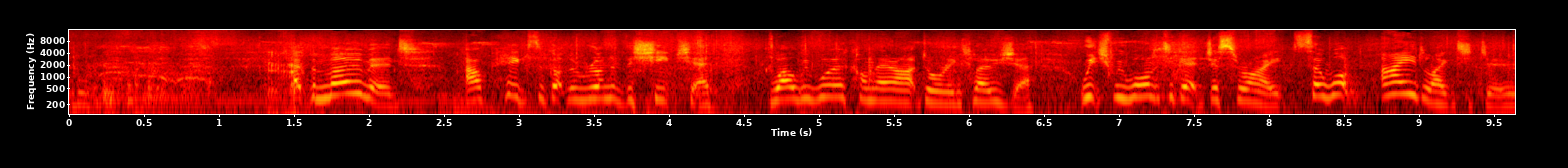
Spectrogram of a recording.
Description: Rustling and oinking are ongoing, and an adult female speaks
